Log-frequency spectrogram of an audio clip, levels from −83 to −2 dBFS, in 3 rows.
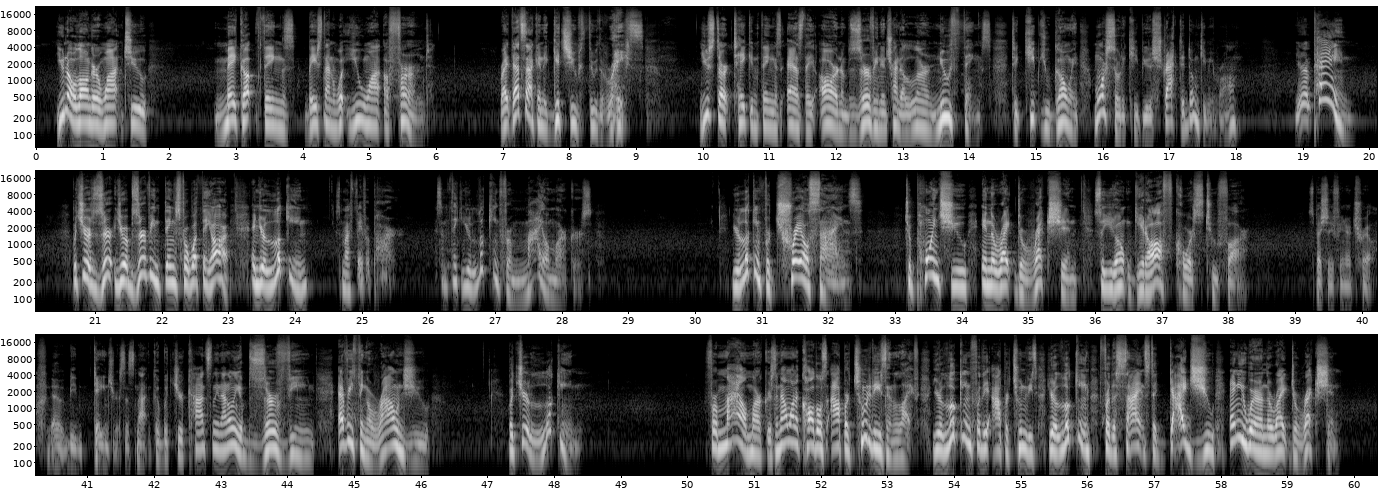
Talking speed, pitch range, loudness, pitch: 155 wpm, 145-195 Hz, -22 LUFS, 170 Hz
